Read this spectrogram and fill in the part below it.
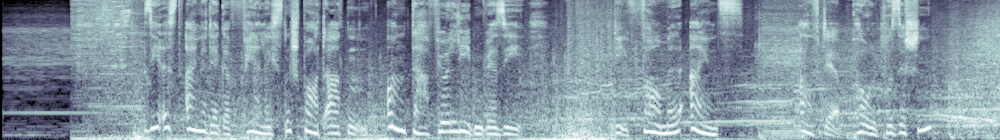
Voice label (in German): Doku; Pro 7; Michael Schumacher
